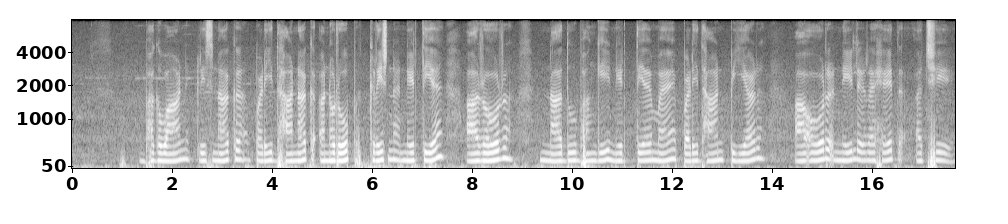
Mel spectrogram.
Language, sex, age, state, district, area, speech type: Maithili, male, 18-30, Bihar, Saharsa, rural, read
